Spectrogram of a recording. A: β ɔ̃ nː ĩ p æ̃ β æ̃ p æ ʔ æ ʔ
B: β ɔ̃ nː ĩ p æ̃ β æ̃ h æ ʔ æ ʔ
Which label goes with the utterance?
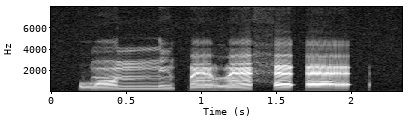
B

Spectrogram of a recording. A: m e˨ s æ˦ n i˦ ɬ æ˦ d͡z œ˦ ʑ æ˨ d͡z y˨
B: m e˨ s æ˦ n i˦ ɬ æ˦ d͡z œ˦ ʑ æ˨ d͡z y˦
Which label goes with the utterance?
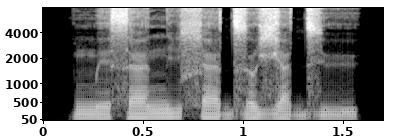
A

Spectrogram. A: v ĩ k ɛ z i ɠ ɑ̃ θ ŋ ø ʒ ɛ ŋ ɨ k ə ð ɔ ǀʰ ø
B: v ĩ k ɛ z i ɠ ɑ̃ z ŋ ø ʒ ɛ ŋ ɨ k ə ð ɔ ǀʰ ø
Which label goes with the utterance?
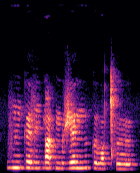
A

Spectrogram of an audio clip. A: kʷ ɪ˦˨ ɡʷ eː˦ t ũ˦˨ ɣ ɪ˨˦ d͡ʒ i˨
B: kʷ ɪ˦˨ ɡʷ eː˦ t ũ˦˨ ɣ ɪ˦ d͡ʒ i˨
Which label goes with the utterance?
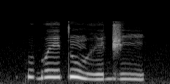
A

